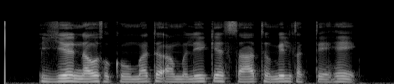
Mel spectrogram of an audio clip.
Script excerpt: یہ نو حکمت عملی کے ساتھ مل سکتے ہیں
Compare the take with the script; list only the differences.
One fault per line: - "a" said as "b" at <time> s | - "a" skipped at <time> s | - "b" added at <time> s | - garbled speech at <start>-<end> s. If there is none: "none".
none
